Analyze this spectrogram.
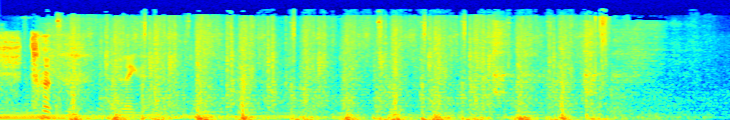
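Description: Heavy metal-armoured footsteps thud on the ground at a steady walking pace.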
